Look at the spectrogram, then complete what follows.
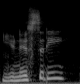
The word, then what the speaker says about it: Unicity: ever heard of uni unicity? I don't know if you say unicity." Unicity. Did I spell it right on my little No, it's Yeah, it's like unicity. So, uni city.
